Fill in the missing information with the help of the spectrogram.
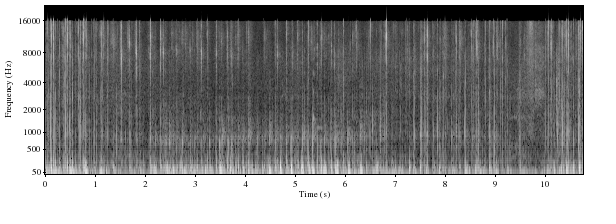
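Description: A closed, hollow, hand-sized green plastic Xbox One game case for Forza 6, in a clear plastic sleeve, is scratched and tapped with the fingertips and nails right up close. It produces a dense, continuous stream of quick, dull clicks and scratchy crinkles with a hollow, low-heavy body and very little ring.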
